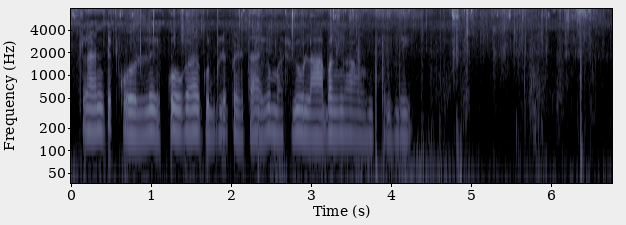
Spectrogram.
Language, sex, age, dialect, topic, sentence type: Telugu, female, 31-35, Southern, agriculture, question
